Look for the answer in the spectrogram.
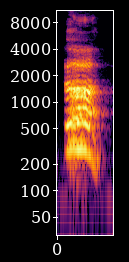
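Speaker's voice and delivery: loud disgusted grunt; frustrated ugh. Acted. Boy told the shoes sold out, loud disgusted ugh. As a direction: let out an exasperated ugh.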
